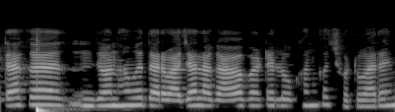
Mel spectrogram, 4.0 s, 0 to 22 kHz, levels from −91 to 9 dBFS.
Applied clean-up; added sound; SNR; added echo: classical method Wiener filter.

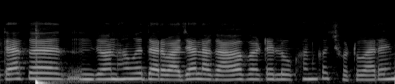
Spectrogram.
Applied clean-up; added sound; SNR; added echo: none; Bass drum; -4 dB; none.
